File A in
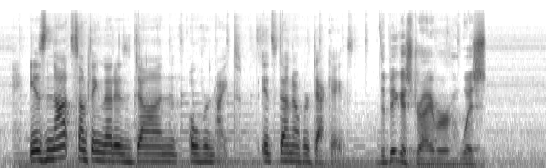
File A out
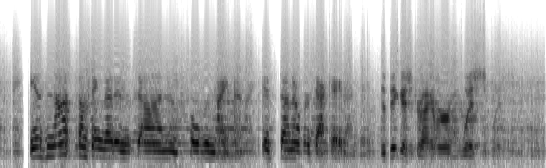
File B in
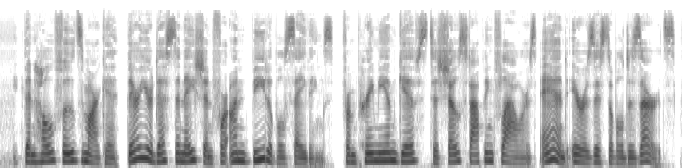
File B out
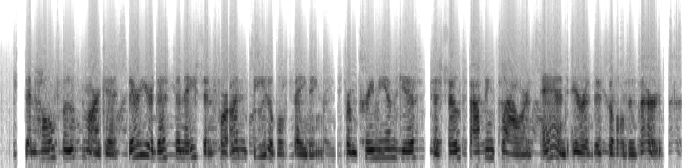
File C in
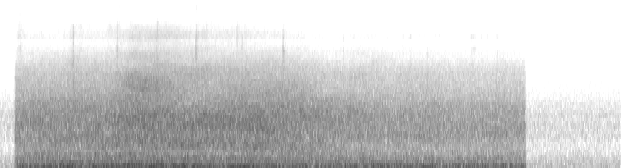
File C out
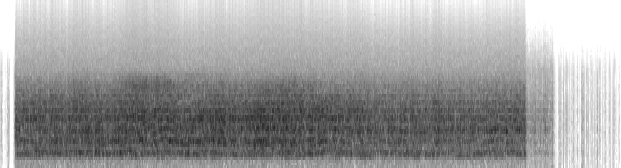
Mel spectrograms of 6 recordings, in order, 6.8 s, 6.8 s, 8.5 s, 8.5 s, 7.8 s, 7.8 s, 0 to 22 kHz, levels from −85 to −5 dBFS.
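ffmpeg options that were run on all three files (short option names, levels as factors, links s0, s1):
-filter_complex "[0:a]aecho=1:1:3.5:0.41,areverse,acompressor=threshold=0.0141:ratio=5,areverse,highpass=f=310:t=q:w=0.5412,highpass=f=310:t=q:w=1.307,lowpass=f=2900:t=q:w=0.5176,lowpass=f=2900:t=q:w=0.7071,lowpass=f=2900:t=q:w=1.932,afreqshift=75,apsyclip=31.6,flanger=delay=4:depth=5.8:regen=-12:speed=0.48:shape=triangular,asplit=2[s0][s1];[s1]adelay=350,highpass=300,lowpass=3400,asoftclip=type=hard:threshold=0.282,volume=0.251[s2];[s0][s2]amix=inputs=2:normalize=0,aeval=exprs='sgn(val(0))*max(abs(val(0))-0.0251,0)':c=same,volume=0.891"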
